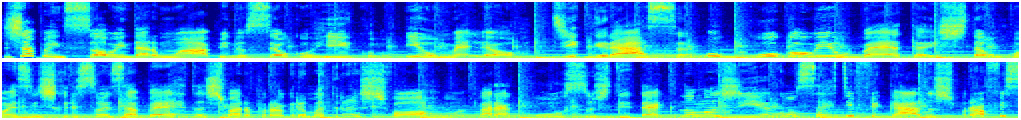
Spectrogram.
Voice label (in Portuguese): Spot, pernambucano; Google + Betta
